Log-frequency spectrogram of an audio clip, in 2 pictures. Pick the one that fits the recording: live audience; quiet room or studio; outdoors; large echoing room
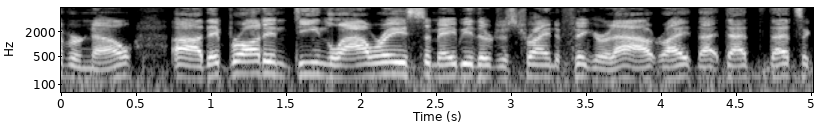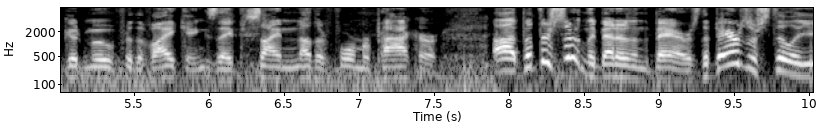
outdoors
